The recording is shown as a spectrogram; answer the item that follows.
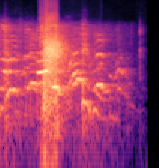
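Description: Voices shouting and yelling, with one loud yell about half a second in, then fading away to a brief silence just before the end.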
